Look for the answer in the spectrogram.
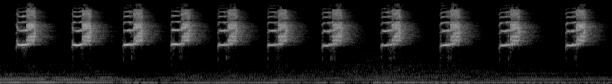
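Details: A lovebird gives harsh, buzzy squawks in short bursts, repeated just under twice a second, each one rasping and broad.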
